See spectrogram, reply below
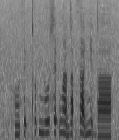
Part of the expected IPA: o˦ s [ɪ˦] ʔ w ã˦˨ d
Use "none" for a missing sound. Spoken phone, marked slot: ɛ˦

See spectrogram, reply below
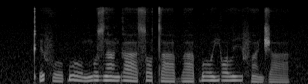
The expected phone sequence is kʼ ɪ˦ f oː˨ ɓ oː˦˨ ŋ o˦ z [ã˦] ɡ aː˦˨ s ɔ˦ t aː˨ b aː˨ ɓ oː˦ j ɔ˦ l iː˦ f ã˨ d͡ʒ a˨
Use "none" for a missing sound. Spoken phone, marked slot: ã˦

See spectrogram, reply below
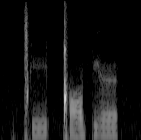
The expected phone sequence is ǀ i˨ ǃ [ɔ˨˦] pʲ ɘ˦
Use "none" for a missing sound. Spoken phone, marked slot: ɔ˨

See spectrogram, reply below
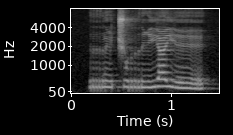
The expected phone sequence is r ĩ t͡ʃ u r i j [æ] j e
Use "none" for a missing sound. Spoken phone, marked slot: æ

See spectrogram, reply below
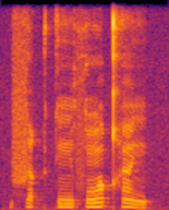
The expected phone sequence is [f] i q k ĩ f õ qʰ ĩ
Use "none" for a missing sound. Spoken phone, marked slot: f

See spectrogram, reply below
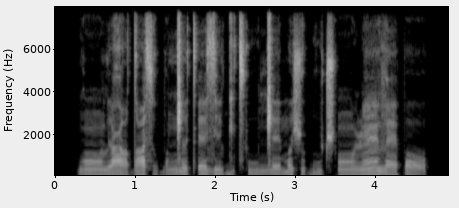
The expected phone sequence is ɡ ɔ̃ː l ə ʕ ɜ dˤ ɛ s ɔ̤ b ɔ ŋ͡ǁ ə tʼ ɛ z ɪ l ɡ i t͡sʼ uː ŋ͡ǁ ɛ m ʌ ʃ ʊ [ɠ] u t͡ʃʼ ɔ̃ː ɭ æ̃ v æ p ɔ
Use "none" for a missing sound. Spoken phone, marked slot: ɠ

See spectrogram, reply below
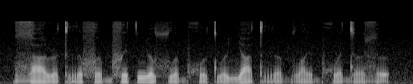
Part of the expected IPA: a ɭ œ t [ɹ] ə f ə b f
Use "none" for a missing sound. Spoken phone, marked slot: r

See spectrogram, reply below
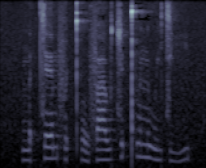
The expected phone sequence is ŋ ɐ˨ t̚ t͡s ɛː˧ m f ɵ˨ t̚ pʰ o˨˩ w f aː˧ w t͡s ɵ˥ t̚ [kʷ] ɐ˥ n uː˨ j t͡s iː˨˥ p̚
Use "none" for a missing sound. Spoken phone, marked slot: kʷʰ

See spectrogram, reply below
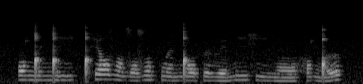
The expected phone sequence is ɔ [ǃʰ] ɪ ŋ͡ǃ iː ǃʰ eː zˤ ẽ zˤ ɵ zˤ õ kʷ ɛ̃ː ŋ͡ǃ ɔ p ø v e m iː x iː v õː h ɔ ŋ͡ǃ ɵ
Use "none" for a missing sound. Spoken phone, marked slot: ŋ͡ǃ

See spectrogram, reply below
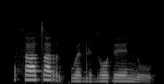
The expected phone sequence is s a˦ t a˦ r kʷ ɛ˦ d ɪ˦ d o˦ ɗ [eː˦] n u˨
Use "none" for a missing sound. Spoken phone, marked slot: eː˦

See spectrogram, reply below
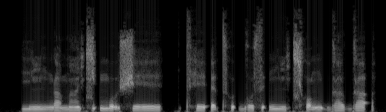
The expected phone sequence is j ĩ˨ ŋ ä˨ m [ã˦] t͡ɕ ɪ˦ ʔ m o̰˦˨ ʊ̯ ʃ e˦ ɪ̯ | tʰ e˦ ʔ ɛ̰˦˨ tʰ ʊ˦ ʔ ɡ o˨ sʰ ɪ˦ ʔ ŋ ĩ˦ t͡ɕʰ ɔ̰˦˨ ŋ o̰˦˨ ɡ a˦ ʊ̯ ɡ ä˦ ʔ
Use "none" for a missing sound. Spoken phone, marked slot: ã˦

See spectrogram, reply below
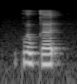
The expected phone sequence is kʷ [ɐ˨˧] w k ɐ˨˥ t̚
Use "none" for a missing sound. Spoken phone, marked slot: ɐ˨˩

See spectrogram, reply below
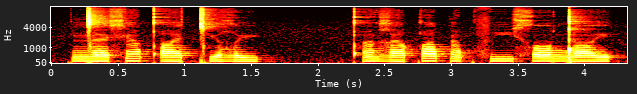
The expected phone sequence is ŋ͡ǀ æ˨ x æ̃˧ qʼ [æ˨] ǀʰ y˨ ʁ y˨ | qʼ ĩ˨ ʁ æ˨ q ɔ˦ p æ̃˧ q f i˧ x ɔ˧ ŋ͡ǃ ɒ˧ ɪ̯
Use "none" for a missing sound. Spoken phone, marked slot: æ˨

